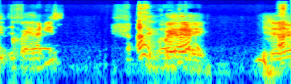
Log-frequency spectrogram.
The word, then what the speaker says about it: sequelae: Sequelae.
